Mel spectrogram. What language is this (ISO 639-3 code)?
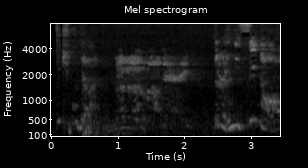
ces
